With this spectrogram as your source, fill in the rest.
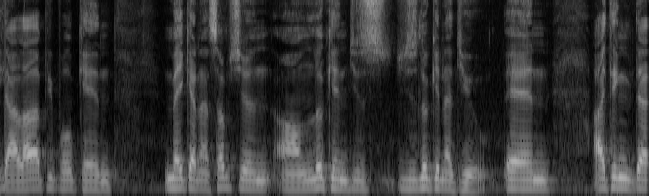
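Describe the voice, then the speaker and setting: A man with a Spanish accent speaks at a moderate pace in a medium pitch with a dark, mellow tone. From Spanish-speaking country, moved to US. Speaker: Spanish teacher. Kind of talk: interview. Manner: hesitant, with fillers.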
